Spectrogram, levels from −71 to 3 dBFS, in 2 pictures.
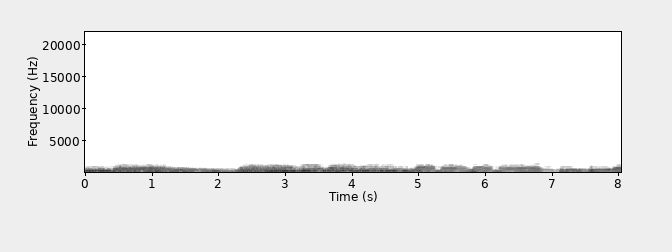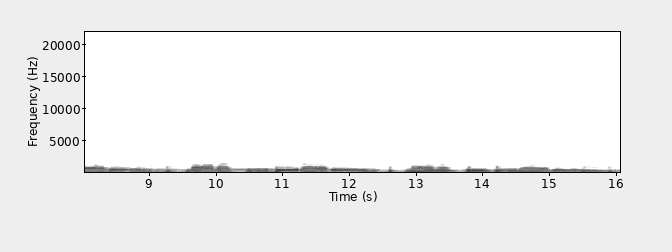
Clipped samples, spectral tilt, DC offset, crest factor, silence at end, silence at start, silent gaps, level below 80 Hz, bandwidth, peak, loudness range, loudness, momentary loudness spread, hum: under 0.1%; -16 dB/octave; under 0.1%; 16 dB; 0 s; 0 s; none; -44 dBFS; 1.4 kHz; -10 dBFS; 6 LU; -26 LUFS; 11 LU; none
